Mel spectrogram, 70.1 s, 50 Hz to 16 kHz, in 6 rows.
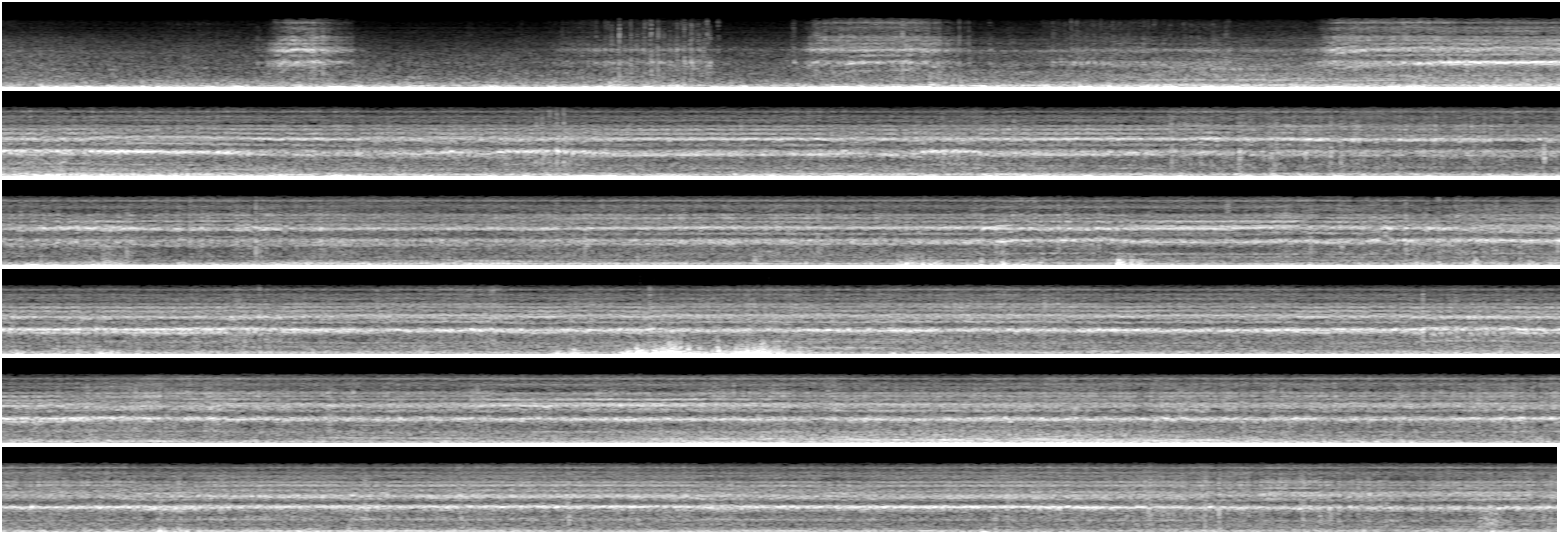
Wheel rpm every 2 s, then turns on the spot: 0, 10, 20, 50, 30, 120, 140, 130, 130, 130, 130, 120, 120, 120, 130, 130, 130, 140, 140, 140, 140, 140, 140, 140, 140, 140, 140, 140, 140, 150, 150, 150, 150, 150, 140.
4-6 8-10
